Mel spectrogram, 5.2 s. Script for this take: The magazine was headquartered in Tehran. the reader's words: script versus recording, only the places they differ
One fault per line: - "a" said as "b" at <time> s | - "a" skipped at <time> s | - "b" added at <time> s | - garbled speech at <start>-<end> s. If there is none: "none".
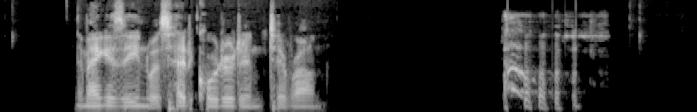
none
